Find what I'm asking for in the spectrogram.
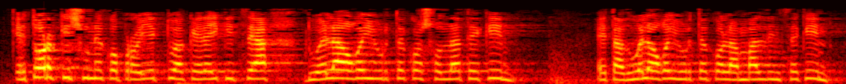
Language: Basque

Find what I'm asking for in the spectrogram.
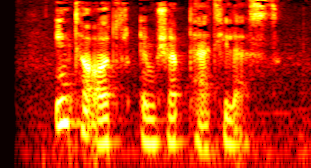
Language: Persian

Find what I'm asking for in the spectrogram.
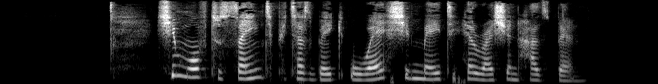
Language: English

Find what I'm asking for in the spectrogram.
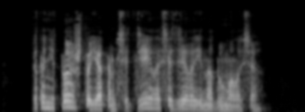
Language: Belarusian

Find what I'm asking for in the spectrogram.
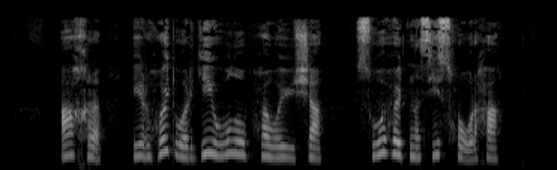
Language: Abkhazian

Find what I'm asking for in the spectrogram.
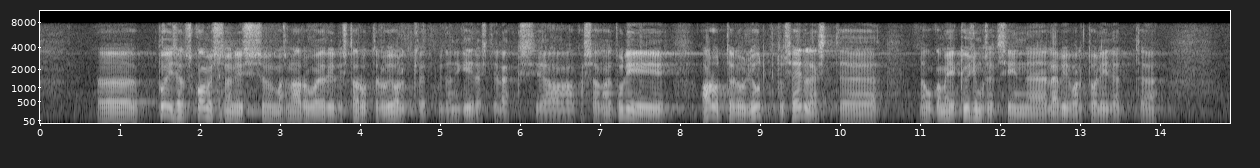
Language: Estonian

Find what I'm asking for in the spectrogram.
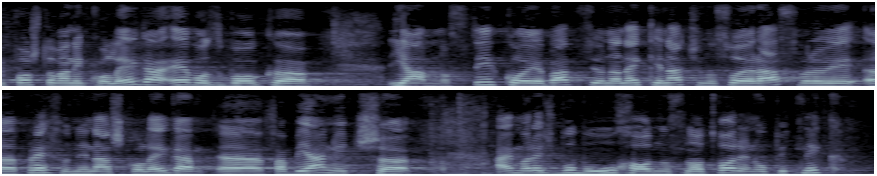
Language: Croatian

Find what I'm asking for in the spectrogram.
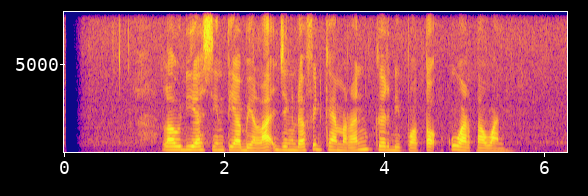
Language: Sundanese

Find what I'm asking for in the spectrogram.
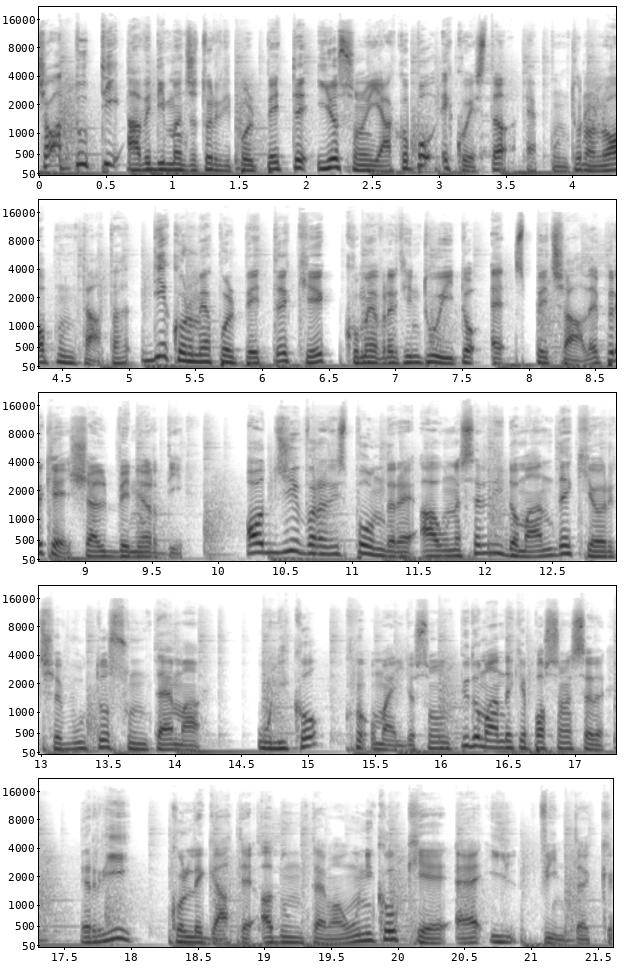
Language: Italian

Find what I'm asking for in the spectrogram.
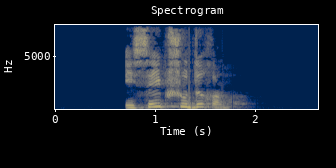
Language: Abkhazian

